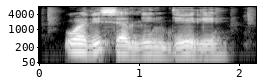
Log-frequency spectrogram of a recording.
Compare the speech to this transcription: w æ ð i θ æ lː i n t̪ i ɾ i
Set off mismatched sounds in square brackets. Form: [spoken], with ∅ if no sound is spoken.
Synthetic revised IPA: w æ ð i [s] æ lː i n [d̪] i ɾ i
